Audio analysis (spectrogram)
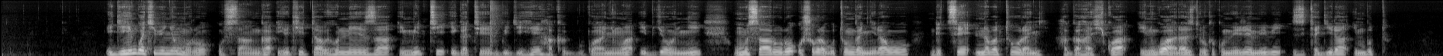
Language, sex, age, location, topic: Kinyarwanda, male, 25-35, Nyagatare, agriculture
